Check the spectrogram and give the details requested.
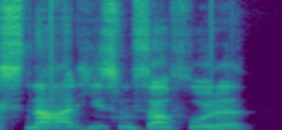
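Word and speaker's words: $NOT: uh i really like snot he's from south florida it's spelled like dollar sign n.o.t it's not um he has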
